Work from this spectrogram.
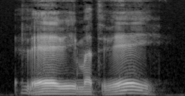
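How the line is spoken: Hoarse, sick man. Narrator (Russian): хриплым голосом спросил больной

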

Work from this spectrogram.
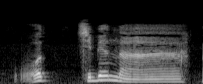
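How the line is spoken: Drawled. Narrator (Russian): протянул Дрозд, услышав частую пальбу

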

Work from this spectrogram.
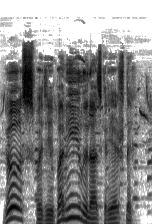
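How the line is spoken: Sighing. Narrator (Russian): вздохнул благолепный Сергей Сергеевич

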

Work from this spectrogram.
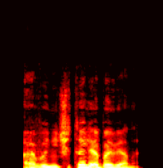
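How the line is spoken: Sudden question. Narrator (Russian): Майрик неожиданно спросила

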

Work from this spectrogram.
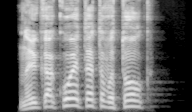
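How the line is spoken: Loud question. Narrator (Russian): громко спросил Гарри

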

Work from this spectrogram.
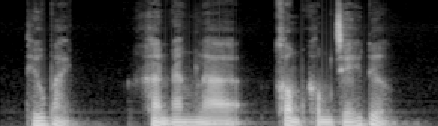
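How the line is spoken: Sighing. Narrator (Vietnamese): Diệp Đình Vân thở dài

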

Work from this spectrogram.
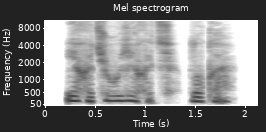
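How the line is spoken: Sudden whisper. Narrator (Russian): вдруг прошептала я

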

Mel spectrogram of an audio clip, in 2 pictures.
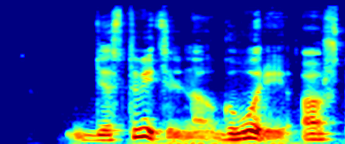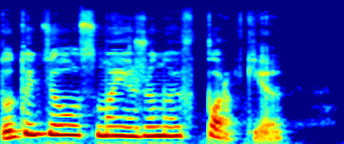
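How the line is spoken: Strained forced calm. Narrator (Russian): Вопрос Шерьяна прозвучал спокойно, но я видела, каких трудов ему это стоило

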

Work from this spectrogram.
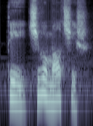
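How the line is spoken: Gentle old man. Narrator (Russian): мягко спросил старик

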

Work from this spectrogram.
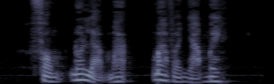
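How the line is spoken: Trembling mutter. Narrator (Vietnamese): Tay chân của ông run rẩy và lẩm bẩm

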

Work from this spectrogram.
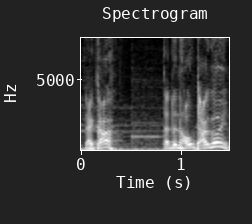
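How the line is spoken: Loud shout. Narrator (Vietnamese): Ba Ngỗng hét lớn

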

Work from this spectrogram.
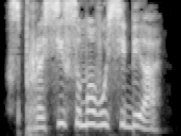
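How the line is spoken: Snapped. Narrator (Russian): огрызнулся он

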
